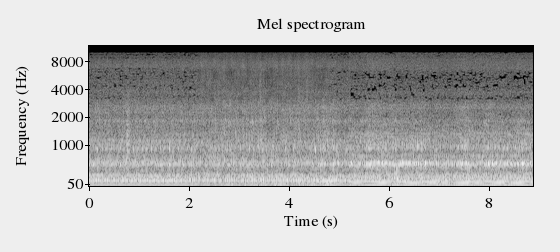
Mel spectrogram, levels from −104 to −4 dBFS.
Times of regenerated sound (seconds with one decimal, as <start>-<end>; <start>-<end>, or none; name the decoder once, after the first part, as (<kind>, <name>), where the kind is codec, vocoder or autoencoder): 2.2-4.8 (codec, HILCodec)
